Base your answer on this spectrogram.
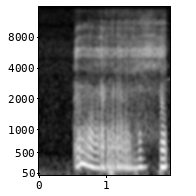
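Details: Sleeping pug snoring while curled inside a worn blanket: one long, buzzy, rattling snore of over a second on a low steady drone, followed by a short second snort, in a quiet room.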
